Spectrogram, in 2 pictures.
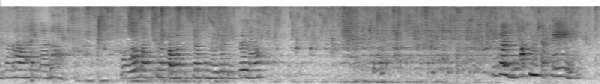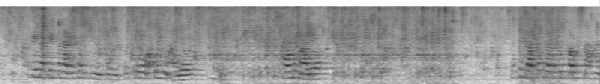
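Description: Women's voices talking on and off over a steady rush like running water from a tap.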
